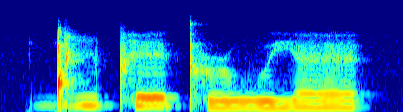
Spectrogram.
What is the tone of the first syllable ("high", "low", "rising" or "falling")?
high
